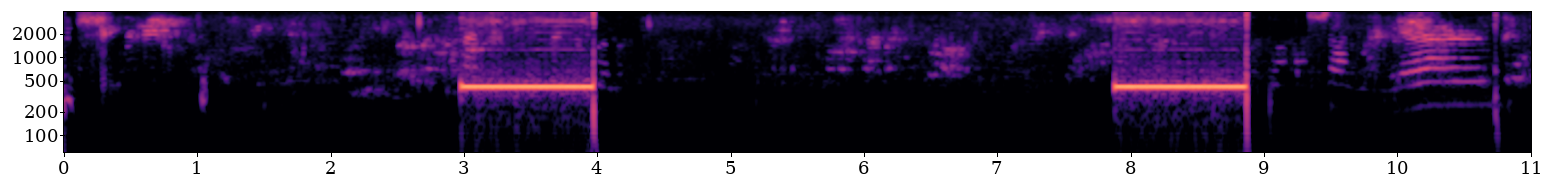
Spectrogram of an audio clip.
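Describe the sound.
Two steady telephone tones, each lasting about a second and spaced roughly four seconds apart, sound on a call that goes unanswered, with faint voices and small noises in the gaps.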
